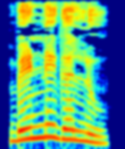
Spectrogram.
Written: ಬೆಣ್ಣೆಗಲ್ಲು

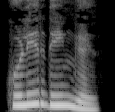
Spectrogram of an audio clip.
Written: ಕುಳಿರ್ದಿಂಗಳ್

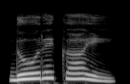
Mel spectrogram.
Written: ದೂರಗೆಯ್ಯು

